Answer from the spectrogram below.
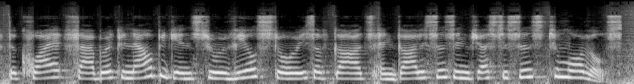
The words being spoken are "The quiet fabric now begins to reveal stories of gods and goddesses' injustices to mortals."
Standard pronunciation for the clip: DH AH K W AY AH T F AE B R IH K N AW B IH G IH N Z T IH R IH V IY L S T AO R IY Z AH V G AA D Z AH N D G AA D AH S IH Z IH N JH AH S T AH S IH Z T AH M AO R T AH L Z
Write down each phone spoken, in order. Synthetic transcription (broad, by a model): DH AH K W AY AH T F AE B R IH K N AW B IH G IH N Z T IH R IH V IY L S T AO R IY Z AH V G AA D Z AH N G AA D AH S IH Z IH N JH AH S T AH S IH Z T AH M AO R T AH L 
